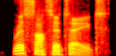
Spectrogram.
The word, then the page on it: resuscitate: British English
